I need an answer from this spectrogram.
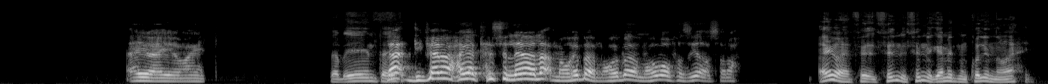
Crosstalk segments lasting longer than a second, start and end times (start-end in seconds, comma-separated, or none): none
